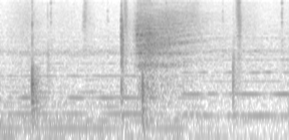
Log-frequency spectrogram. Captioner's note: exhales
